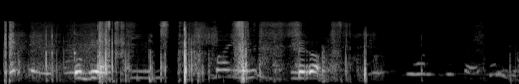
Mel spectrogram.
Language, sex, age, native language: Icelandic, female, 12, Icelandic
